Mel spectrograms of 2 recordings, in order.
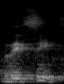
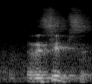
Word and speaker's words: receipts: Listen here, this P should be silent. You should not pronounce the letter P. It should be pronounced as receipts.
